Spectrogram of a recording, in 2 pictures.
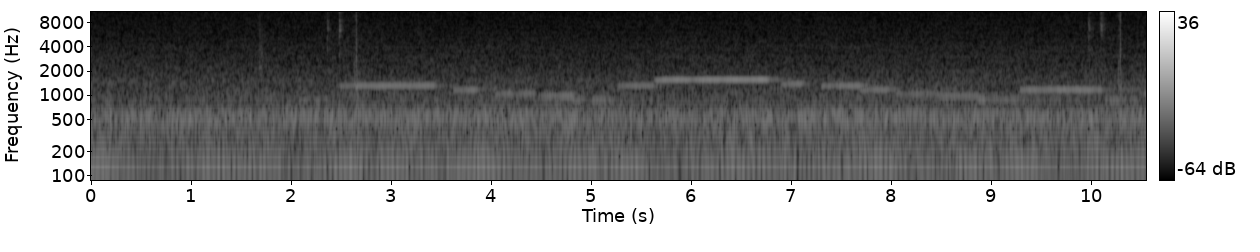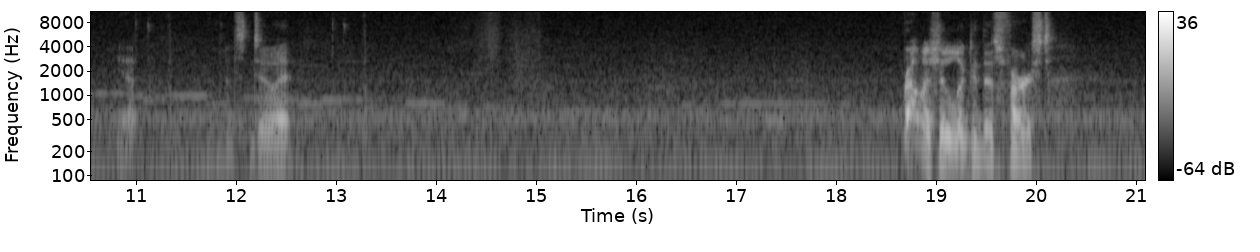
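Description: Soft game music plays a slow melody.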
